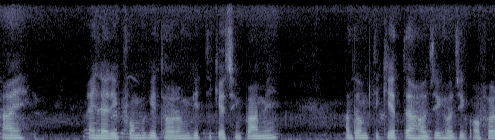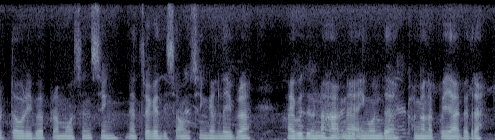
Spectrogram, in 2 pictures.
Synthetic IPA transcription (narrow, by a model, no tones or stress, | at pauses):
haj | ɐjlɐɾik̚pʰoŋbɐɡitʰawɾɐmɡitiket̚siŋpami | ɐdomtiketːɐɦawzik̚hawzik̚o̰pʰɐɾtɐwɾibɐpɾomosɐnsiŋnetɾɐɡɐdisawntsiŋɡɐlɐjbɾa | hajbɐdunɐɦak̚nɐɐ̰jŋondɐkʰɐŋɐlɐk̚pɐjaɡɐd̪ɾa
